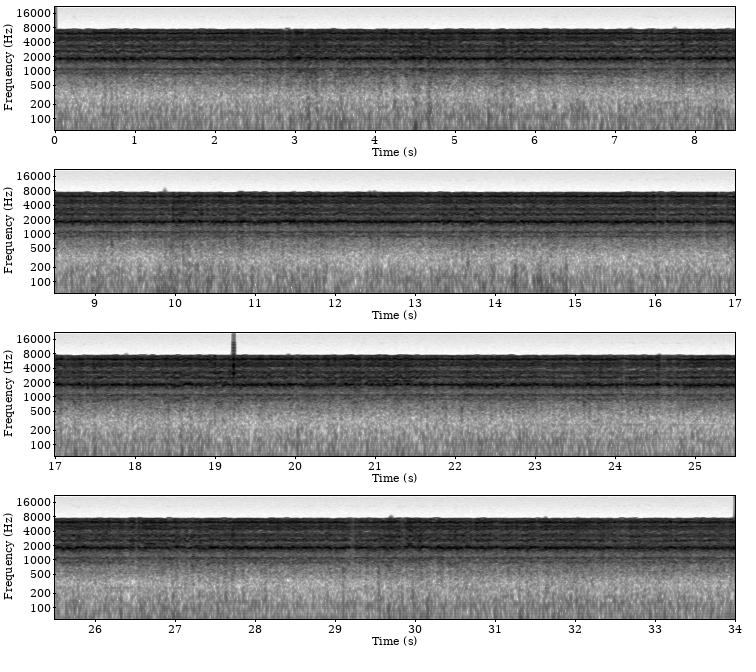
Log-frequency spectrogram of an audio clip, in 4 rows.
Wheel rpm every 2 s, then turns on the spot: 230, 230, 230, 230, 230, 230, 230, 230, 230, 230, 220, 230, 230, 230, 230, 240, 230.
none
